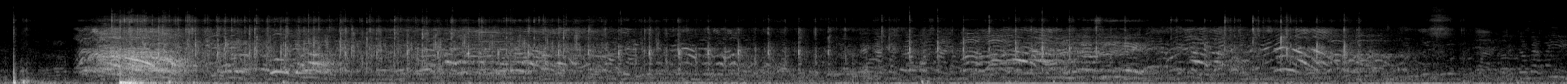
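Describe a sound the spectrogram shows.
Spectators cheer and shout loudly after a goal.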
